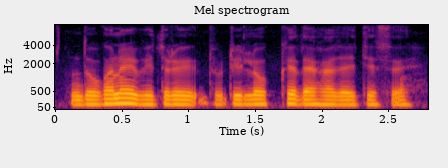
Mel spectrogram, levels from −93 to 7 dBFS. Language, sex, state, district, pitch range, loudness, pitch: Bengali, male, West Bengal, Cooch Behar, 115-120 Hz, -16 LUFS, 120 Hz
